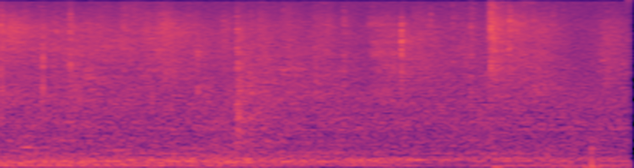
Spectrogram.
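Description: Papers rustle close by.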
